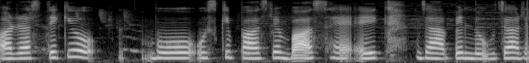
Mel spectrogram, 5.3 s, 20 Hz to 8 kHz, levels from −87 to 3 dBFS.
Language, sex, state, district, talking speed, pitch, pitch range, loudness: Hindi, female, Tripura, Unakoti, 145 wpm, 260 Hz, 250-275 Hz, -19 LUFS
